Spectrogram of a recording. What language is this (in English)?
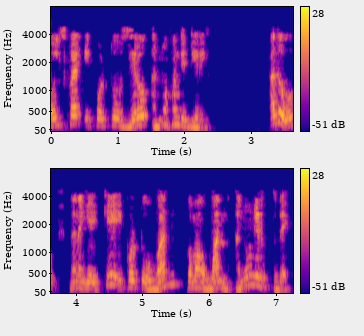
Kannada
